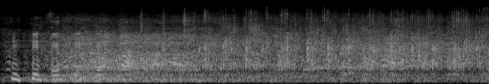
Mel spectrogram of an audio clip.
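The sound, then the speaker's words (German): An audience breaks into sustained applause at the speaker's joke that the laws of Vienna were broken, a dense, steady patter of many hands clapping at even loudness, with a few faint chuckles near the start and no one speaking. “Sie klatschen, weil offensichtlich die Gesetze von Wien sind gebrochen worden.”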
